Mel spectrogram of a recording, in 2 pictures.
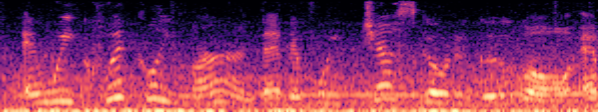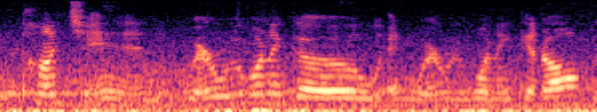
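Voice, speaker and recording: A woman speaks at a moderate pace with a high pitch and lively intonation, with audible room echo and music in the background. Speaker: travel vlogger. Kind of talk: casual travel vlog narration.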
